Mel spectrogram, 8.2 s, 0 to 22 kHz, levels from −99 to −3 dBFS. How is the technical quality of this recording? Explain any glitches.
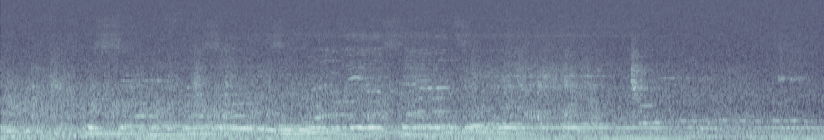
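Poor: a loud, constant hiss covers the whole recording.

Low bit depth with dither runs throughout the clip. The audio is stored with only 5 bits, and dither noise was added before rounding. This turns the coarse quantisation error into steady white noise. It sits only around 15 dB below the sound and is heard as an even hiss, with no distortion.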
